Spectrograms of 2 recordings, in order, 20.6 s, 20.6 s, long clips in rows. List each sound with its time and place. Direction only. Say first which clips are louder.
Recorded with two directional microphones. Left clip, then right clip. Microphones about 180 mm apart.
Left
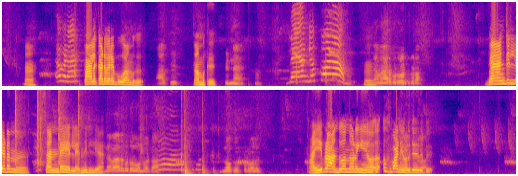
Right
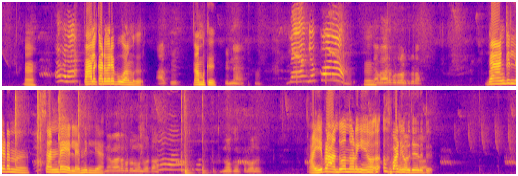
0.4 s speech: right 4 dB; 5° right (ahead or behind)
1.0 s babbling: right 5 dB; 25° left (ahead or behind)
1.6 s speech: right 2 dB; centre (ahead or behind)
5.8 s a sound: right 5 dB; 15° left (ahead or behind)
7.4 s speech: right 4 dB; 10° right (ahead or behind)
9.7 s speech: right 2 dB; centre (ahead or behind)
12.4 s speech: right 1 dB; 45° right (ahead or behind)
13.4 s a sound: right 2 dB; centre (ahead or behind)
13.8 s a sound: right 2 dB; 40° right (ahead or behind)
16.3 s speech: right 2 dB; centre (ahead or behind)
